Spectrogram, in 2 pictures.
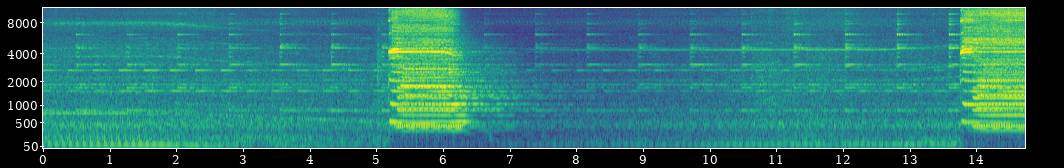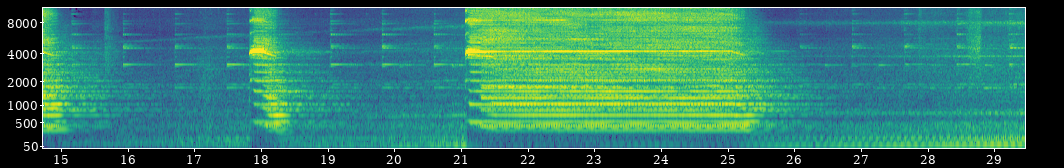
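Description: Diesel locomotive air horn on Norfolk Southern SD40-2 No. 3322 blowing the grade-crossing signal: two long blasts, one short, then a final long one held for about four seconds. Between the blasts, the locomotive's EMD two-stroke V16 diesel rumbles, growing louder near the end as the train nears.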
